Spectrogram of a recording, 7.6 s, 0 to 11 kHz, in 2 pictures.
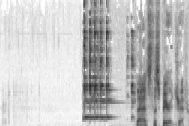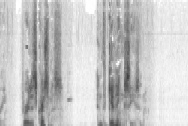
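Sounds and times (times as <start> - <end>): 
cowbell being rung: 1.6 - 2.8
speech: 2.7 - 5.1, 5.7 - 6.8.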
